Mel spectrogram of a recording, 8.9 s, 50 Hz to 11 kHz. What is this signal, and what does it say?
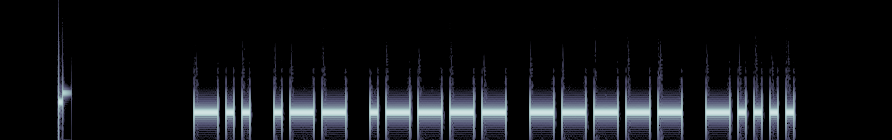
Morse code, heard as a keyed tone, about 15 wpm, 700 Hz. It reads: DW106
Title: Code Groups - 5 Letter:Numbers - 15wpm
